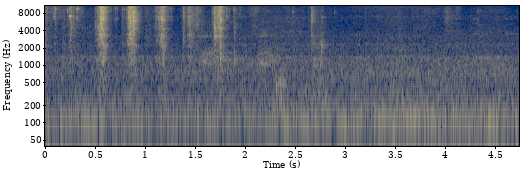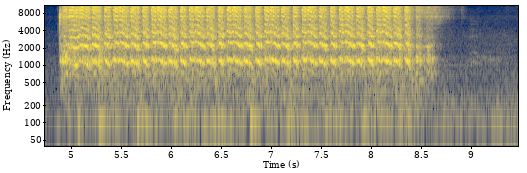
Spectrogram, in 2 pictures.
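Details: 1981 CV750 motorcycle, non-starter, with a new battery fitted and gas on: a few clicks, then about four seconds of fast, even starter whirring near 3.5 turns a second, never catching. No start.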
